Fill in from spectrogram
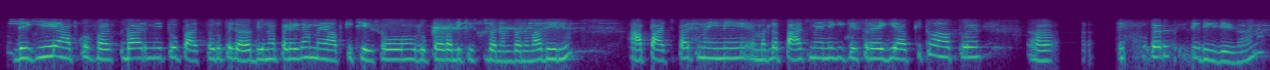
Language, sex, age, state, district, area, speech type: Hindi, other, 18-30, Madhya Pradesh, Balaghat, rural, conversation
